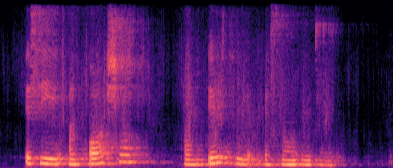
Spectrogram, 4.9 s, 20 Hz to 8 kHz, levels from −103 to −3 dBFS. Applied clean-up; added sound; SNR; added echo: neural separator model SepFormer DNS4.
